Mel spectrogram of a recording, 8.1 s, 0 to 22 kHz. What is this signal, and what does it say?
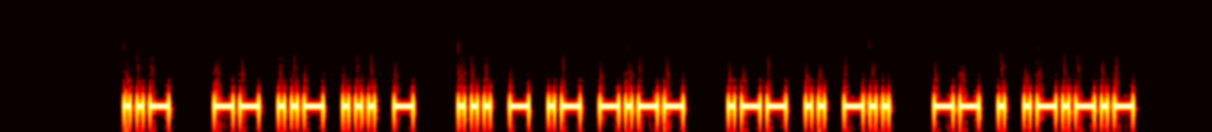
Morse code, heard as a keyed tone, about 28 wpm, 700 Hz. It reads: U MUST STAY WID ME.
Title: Sentences from Top 500 Words and Abbreviations 28wpm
